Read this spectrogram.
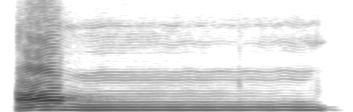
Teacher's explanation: নাকের ভিতরে নিয়ে গুন্না করবেন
